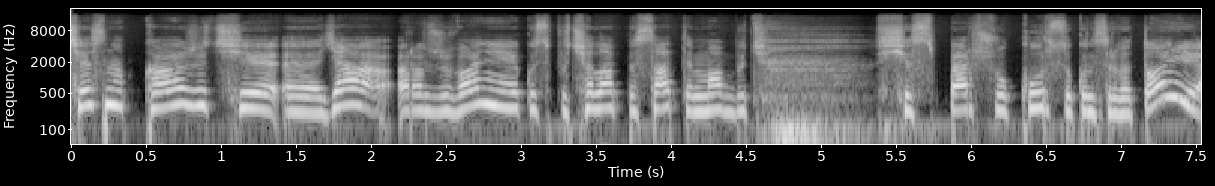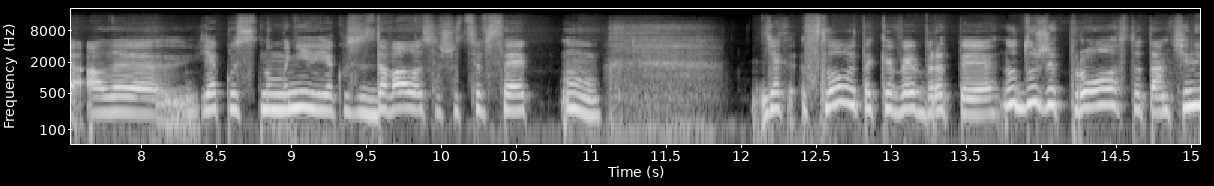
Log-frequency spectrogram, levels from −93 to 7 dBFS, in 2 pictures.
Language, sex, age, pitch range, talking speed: Russian, female, 20-39, 230-300 Hz, 130 wpm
